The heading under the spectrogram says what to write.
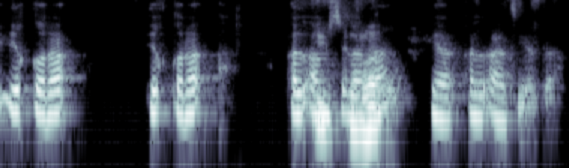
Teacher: Now you see here, this is also a different kind of verb, and the ending is sakin when there is a hamza, hamza sakina, or so it will be recited or it will be read with a small glottal stop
